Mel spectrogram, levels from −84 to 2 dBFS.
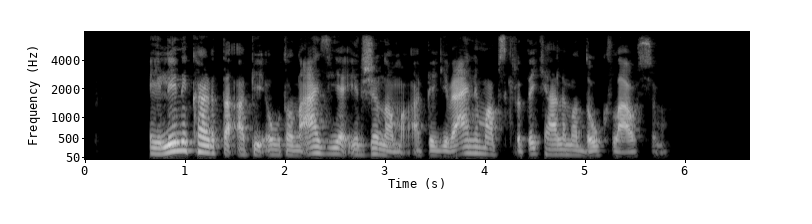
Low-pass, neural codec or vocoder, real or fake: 7.2 kHz; none; real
